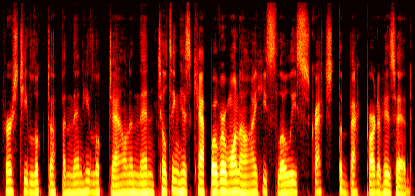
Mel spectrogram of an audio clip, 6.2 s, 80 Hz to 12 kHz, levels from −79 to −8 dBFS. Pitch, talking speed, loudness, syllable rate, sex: 120 Hz, 250 wpm, -21 LUFS, 5.5 syllables/s, male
